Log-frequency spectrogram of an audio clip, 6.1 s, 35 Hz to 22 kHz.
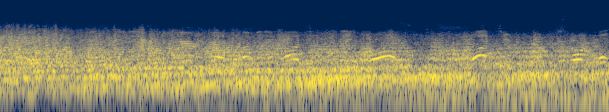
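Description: Two early jets, a T-33 Shooting Star and an F-86 Sabre, flying overhead in close formation, their turbojet engines making a loud, steady rushing noise.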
